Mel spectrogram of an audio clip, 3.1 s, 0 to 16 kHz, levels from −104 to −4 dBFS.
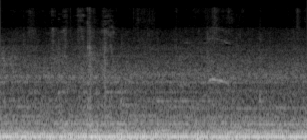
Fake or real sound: real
